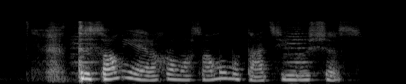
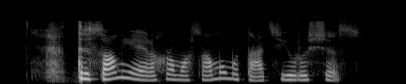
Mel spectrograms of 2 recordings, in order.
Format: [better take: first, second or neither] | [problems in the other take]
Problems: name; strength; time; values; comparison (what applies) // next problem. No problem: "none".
second | background sound (Bowed string instrument); 20 dB below the speech // room echo; dies away in 0.1 s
